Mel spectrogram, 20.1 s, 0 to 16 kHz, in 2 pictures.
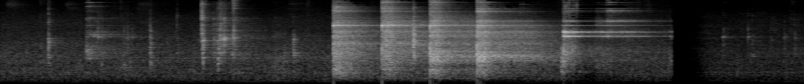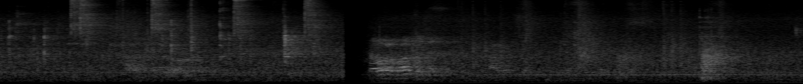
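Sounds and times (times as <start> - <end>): sharp metallic clanks: 1.0 - 8.4.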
